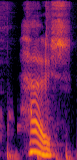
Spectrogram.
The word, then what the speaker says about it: huis: U plus I makes ui, like in huis, which means house.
